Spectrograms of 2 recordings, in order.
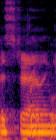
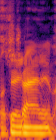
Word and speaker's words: Australia: The key about Australians is that they don't pronounce the name of their country correctly, and that's how you get into the Australian character. You know, Australia. Australia. Yeah, Oh, so you don't say the L.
